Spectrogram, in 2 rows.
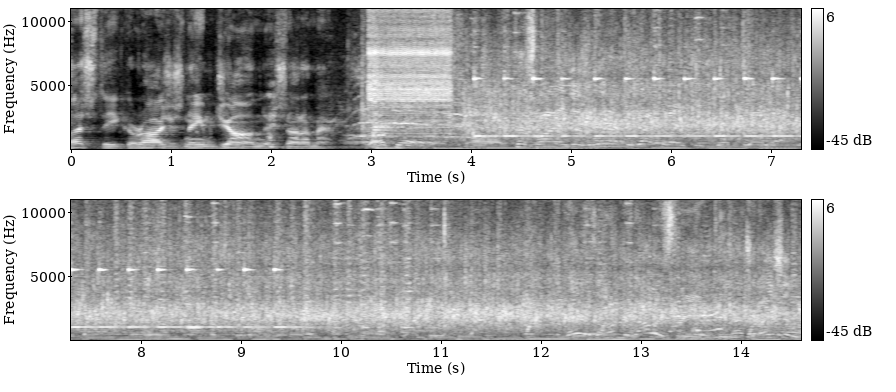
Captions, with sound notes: -Unless the garage is named John, it's not a match. -Okay. So Chris Lyons is the winner, congratulations. Well done. (cheers and applause) There's $100 for you. Congratulations.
